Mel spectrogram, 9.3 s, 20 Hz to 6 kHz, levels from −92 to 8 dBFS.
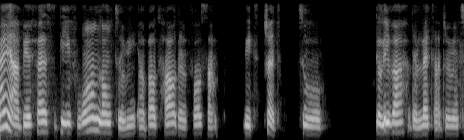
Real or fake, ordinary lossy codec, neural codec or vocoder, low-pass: fake; none; codec, 16 kHz in and 24 kHz out, 2.2 kbps, FireRedTTS-2 codec; 5.4 kHz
